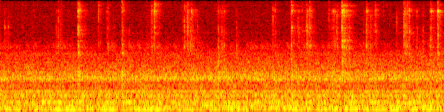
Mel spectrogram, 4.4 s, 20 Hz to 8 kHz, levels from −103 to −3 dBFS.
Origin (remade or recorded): recorded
